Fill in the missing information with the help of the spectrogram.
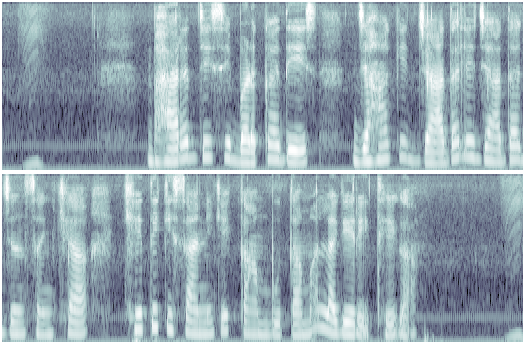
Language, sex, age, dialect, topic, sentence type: Chhattisgarhi, female, 18-24, Western/Budati/Khatahi, banking, statement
